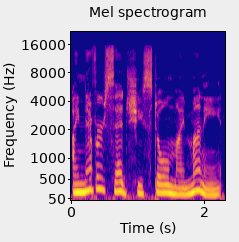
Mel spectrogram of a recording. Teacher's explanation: If I say, "I never said she stole my money," I am emphasizing I. This means someone else might have said it, but I didn't. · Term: stress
